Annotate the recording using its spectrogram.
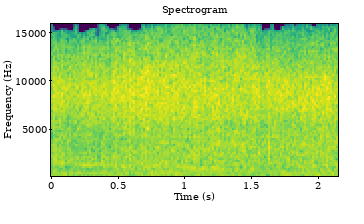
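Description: A pack of IMCA Modified dirt-track race cars running together, their V8 engines blending into one loud, steady drone.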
